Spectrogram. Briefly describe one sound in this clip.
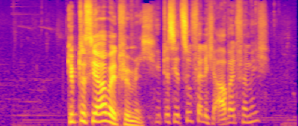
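A man talks calmly in a game's dialogue.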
